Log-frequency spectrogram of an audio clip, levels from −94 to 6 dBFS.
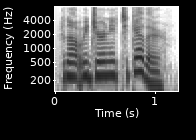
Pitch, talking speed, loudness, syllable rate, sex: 235 Hz, 195 wpm, -16 LUFS, 7.2 syllables/s, female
